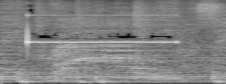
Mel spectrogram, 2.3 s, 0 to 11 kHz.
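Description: Gym workout timer's electronic beep: one steady high tone of about a second and a half that starts sharply and cuts off, sounding as the workout time runs out at the 12-minute mark.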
